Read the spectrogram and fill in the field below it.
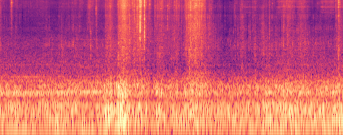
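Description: A vehicle's engine rumbles low and steady as it drives along a road.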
